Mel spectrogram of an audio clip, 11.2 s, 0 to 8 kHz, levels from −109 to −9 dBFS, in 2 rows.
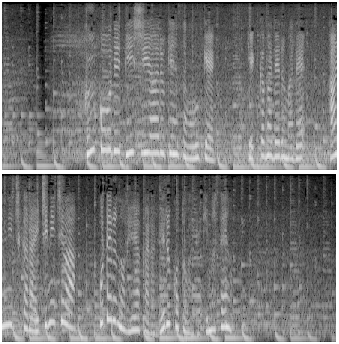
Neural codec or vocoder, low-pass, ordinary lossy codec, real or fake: none; none; none; real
